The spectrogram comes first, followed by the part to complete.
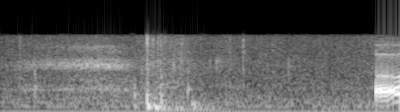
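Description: A short breathy sniff, then a soft bump about three quarters of a second in.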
